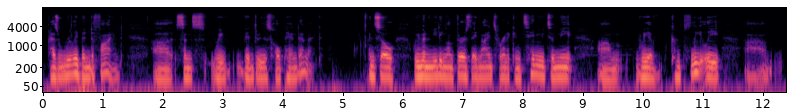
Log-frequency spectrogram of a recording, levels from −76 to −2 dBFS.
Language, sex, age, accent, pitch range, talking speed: English, male, 30-49, American, 90-105 Hz, 145 wpm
